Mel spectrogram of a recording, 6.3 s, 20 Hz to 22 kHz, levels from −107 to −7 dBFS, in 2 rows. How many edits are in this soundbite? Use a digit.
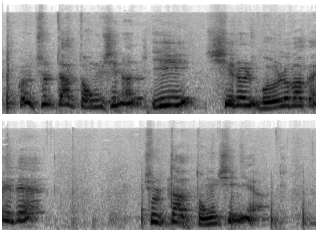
1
